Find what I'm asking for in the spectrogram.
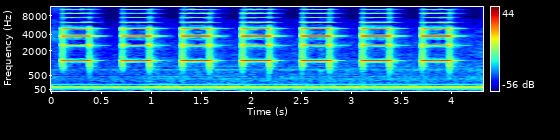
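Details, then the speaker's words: Dell Inspiron 3542 motherboard (Cedar Intel FX3MC) after PSL_OUT# bypass no-power fix, RAM installed, no display connected: seven even mid-pitched beeps about every 0.6 seconds; board posts but finds no display. "beeps attack එනවා කියලා කියන්නේ ඇත්තටම RAM එක initialize වෙලා DRAM preset එහෙම ඔක්කොම ගිහිල්ලා හරියටම CPU එක initialize වුණාම තමයි එයා check කරලා බලන්නේ display තියෙනවද නැද්ද කියලා. display එක නැති හින්දා තමයි ඔය beeps attack එන්නේ."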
